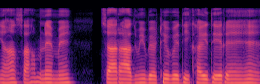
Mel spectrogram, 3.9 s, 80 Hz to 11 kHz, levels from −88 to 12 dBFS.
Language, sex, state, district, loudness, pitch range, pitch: Hindi, male, Jharkhand, Deoghar, -20 LUFS, 140-150 Hz, 145 Hz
